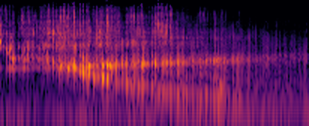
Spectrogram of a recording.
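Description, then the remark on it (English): Beer, an Extra Citra pale ale from Surly in Minnesota, pours steadily into a glass as a refill, a bubbly gurgling stream that swells and then gradually tapers off, with no talking. “Okay, we're back, and what did you just pour me?”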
